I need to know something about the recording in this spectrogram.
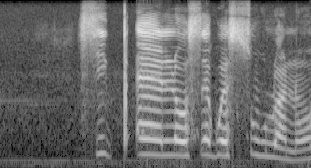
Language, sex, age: Swati, male, 18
